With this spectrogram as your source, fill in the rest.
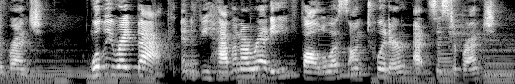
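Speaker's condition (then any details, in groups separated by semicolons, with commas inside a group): No condition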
